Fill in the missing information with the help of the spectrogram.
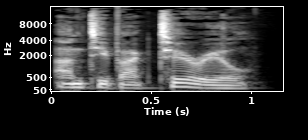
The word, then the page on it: antibacterial: British English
